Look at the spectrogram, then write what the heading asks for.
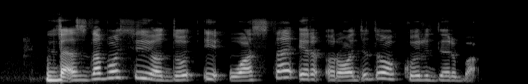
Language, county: Lithuanian, Kaunas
